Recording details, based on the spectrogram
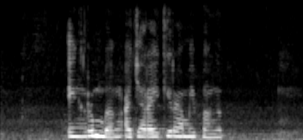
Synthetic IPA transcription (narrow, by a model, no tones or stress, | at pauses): ʔɪŋrəmbaŋat͡ʃaɾaikiɾamib̥a̤ŋət̪̚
